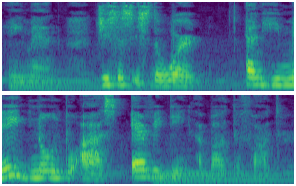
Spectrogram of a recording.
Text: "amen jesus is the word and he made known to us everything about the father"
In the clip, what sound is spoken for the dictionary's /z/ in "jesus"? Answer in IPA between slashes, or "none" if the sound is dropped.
/s/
